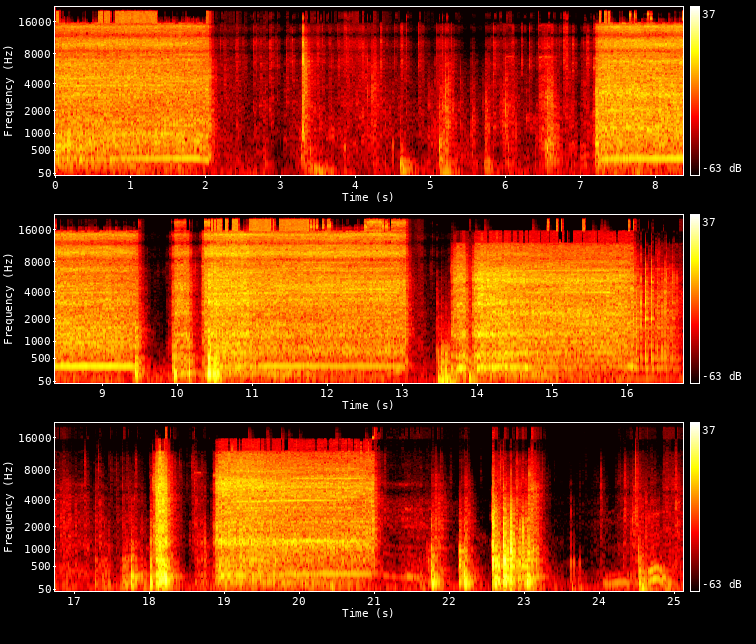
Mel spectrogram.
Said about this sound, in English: going to use the screwdriver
